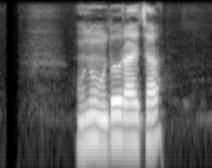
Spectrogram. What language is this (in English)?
Nepali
